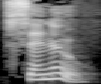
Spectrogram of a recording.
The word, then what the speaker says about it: senu: We have three arrow heads, which looks like a plural, which would have been pronounced senu.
